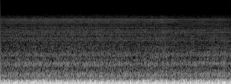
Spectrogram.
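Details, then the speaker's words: 1988 Mercedes 560SEC V8 at idle, exhaust heard (aftermarket catalytic converters): deep, steady rumble with an even beat and no dropouts, all eight cylinders firing. "See the sound of the exhaust. You hear all 8 cylinders firing up."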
